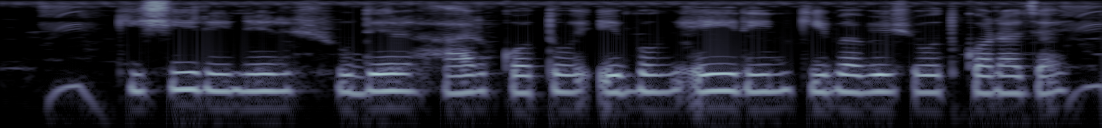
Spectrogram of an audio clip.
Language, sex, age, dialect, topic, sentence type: Bengali, female, 18-24, Rajbangshi, agriculture, question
